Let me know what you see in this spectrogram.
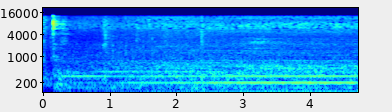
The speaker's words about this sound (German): Hört ihr, wie der Espresso langsam in die Tasse ich wollte gerade sagen rieselt, aber äh, er läuft natürlich. Ja, tröpfelt auch nicht.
